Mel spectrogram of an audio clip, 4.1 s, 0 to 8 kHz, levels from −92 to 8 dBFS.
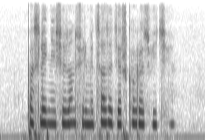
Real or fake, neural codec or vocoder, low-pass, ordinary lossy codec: real; none; 7.2 kHz; AAC, 48 kbps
